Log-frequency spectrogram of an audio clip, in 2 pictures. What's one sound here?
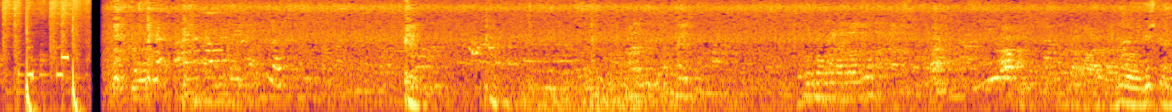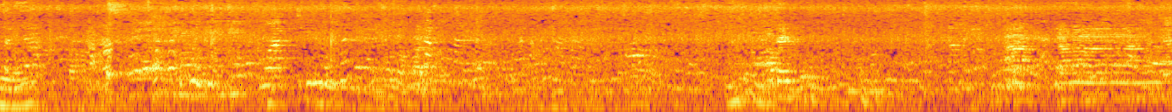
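Several children talk and chatter nearby.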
